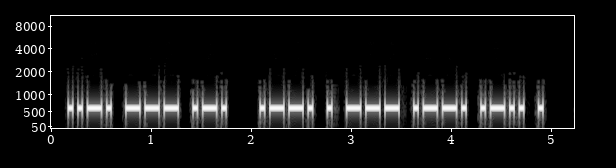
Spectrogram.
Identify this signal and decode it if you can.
Morse code, heard as a keyed tone, about 25 wpm, 600 Hz. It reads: FOR PEOPLE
